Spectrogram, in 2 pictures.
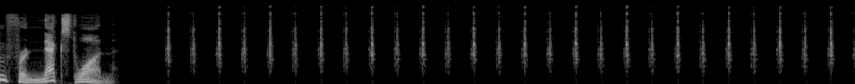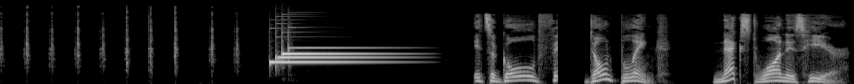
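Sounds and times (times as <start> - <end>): clock ticking: 1.6 - 11.5.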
